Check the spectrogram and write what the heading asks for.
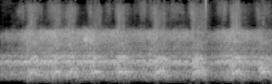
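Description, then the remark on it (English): Husky sled dogs, including King, the lead dog of Sergeant Preston of the Northwest Mounted Police in Challenge of the Yukon, bark excitedly in a rapid, continuous chorus, overlapping yelps coming every fraction of a second, loud with a thin, old-recording tone. “It's King, swiftest and strongest lead dog of the North Country, blazing the trail for Sergeant Preston of the Northwest Mounted Police in his relentless pursuit of lawbreakers.”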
